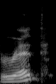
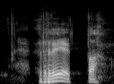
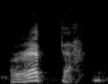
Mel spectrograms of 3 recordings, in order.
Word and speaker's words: Reta: so how do you pronounce it? Red? Reta. Retta. Exactly.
